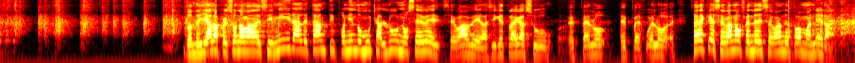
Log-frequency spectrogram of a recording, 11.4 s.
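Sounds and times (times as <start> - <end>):
audience applause: 0.0 - 3.9
speech: 2.5 - 11.3
laughter: 10.8 - 11.3.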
